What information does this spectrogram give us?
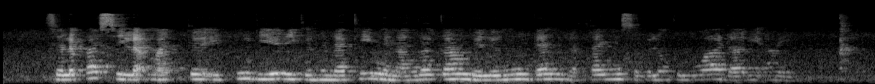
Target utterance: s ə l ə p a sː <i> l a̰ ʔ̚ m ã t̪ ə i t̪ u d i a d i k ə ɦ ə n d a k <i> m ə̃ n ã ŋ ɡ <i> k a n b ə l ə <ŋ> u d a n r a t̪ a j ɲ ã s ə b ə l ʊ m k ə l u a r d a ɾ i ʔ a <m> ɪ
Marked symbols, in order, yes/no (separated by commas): yes, yes, no, yes, no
